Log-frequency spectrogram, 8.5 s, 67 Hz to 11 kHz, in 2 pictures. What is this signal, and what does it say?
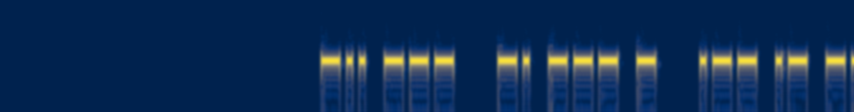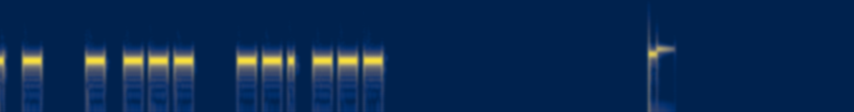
Morse code, heard as a keyed tone, about 38 wpm, 700 Hz. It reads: DO NOT WANT TO GO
